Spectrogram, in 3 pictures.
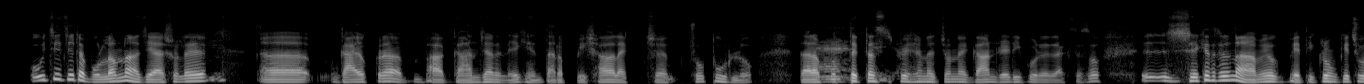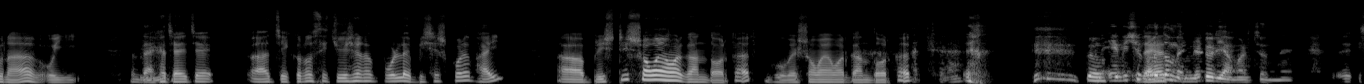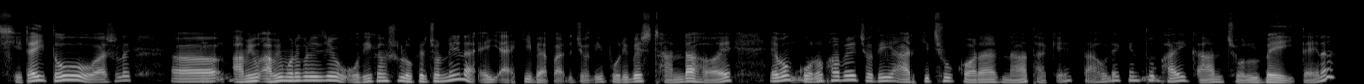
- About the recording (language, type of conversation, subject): Bengali, unstructured, সঙ্গীত আপনার জীবনে কী ধরনের প্রভাব ফেলেছে?
- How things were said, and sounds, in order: other background noise; lip smack; chuckle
